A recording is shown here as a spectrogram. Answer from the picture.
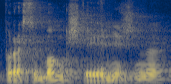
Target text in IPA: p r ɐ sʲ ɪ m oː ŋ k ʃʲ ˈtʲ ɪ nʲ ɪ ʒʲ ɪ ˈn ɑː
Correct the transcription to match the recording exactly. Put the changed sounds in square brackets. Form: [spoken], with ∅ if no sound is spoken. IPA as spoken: p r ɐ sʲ ɪ m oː ŋ k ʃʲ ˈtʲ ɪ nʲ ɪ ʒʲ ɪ ˈn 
